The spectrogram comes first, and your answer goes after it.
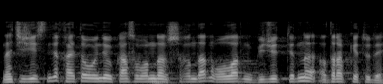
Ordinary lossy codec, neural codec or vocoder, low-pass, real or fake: none; none; none; real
